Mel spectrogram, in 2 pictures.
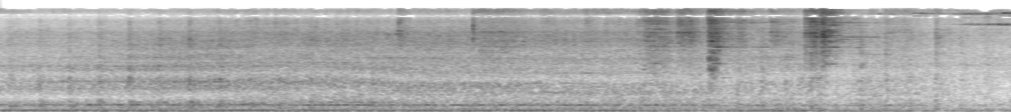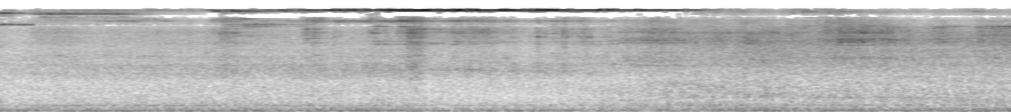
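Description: Freight train cars rolling past: a steady, loud rumble of wheels on rail, with a few sharp wheel clicks about seven to eight seconds in.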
